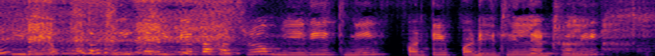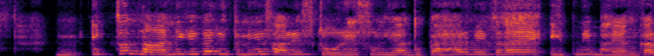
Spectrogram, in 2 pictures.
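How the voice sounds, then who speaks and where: A young woman vlogger casually telling a horror story from her own life. She talks in a chatty way, restarts often and mimics eerie sounds like jingling anklets and giggles. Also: sits high. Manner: chatty, restarts often, mixes in English words.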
